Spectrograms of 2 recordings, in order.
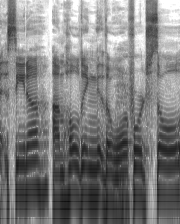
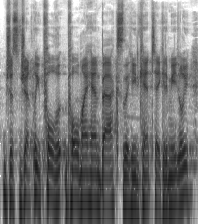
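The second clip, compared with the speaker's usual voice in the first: ordinary talk, nothing marked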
